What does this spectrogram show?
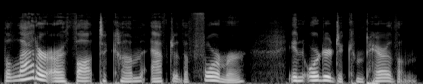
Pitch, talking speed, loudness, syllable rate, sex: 160 Hz, 200 wpm, -18 LUFS, 5.8 syllables/s, male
